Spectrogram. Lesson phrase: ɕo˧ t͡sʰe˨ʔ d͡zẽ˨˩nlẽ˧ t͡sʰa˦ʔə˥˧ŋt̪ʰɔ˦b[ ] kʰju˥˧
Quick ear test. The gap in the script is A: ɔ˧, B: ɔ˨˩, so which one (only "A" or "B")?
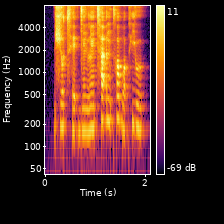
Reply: B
